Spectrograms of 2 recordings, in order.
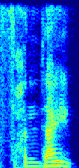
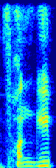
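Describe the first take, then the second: First: It has an uh vowel and ends jai. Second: It has an uh vowel and ends gee. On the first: This is how we say it. "अपन फंजाई पड़ता है" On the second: Some people say it this way. "कोई फंगी पड़ता है"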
